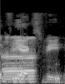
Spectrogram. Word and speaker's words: WXW: We call it VXV here, by the way. – VXV. – That's what proper pronunciations only. Proper German pronunciations.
